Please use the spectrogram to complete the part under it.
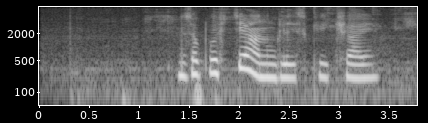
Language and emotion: Russian, neutral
